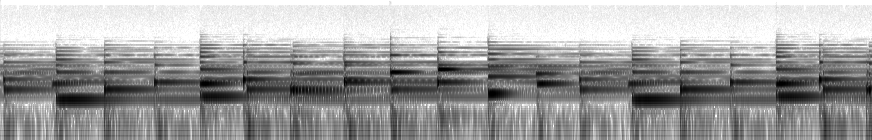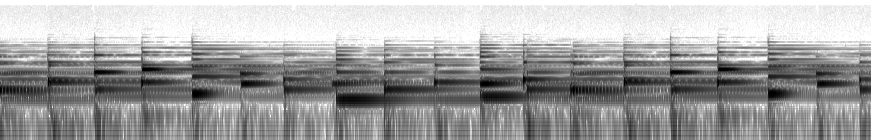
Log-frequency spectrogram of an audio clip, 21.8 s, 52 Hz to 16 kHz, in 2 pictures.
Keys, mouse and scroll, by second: 1.0 alt+click, 4.9 space, 5.8 click, 7.1 ctrl+j, 7.5 ctrl+u, 8.6-13.3 drag, 13.6 space, 13.9 click, 14.1 space, 15.5 click, 17.9 ctrl+u, 18.9-21.2 drag.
